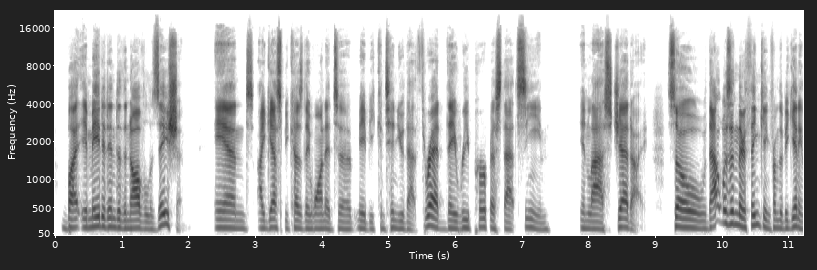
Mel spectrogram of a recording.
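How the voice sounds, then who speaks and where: A man's voice: medium pitch, dry recording, studio quality. A man co-hosting a podcast, discussing film casually in a thoughtful, explanatory way. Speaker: podcast host.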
